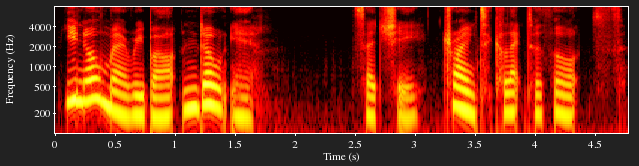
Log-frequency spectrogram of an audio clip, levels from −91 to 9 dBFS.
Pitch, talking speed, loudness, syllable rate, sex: 220 Hz, 165 wpm, -18 LUFS, 4.8 syllables/s, female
